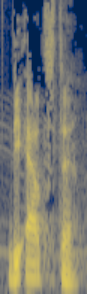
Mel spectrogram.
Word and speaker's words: Die Ärzte: son Die Ärzte. – Die Ärzte, los médicos.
